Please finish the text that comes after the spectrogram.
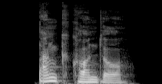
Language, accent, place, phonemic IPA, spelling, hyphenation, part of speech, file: German, Germany, Berlin, /ˈbaŋkˌkɔntoː/, Bankkonto, Bank‧kon‧to, noun, De-Bankkonto.ogg
- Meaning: bank account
